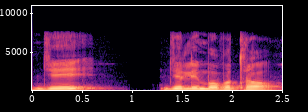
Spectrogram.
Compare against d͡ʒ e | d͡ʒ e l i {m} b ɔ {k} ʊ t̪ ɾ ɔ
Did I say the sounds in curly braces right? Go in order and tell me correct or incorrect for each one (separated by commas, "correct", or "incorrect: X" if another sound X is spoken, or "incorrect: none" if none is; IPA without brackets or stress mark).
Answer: correct, incorrect: p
